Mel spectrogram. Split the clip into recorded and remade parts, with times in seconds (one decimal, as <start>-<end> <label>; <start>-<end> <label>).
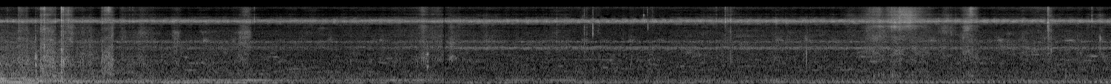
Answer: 0.0-5.7 remade; 5.7-6.7 recorded; 6.7-11.1 remade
